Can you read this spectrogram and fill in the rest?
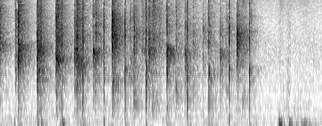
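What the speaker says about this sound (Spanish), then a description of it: "Amado, denle un aplauso al Señor si estás entendiendo." A church congregation claps in a loud, close, rhythmic unison beat of sharp individual claps for about three and a half seconds before it stops, followed by a few scattered softer sounds.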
